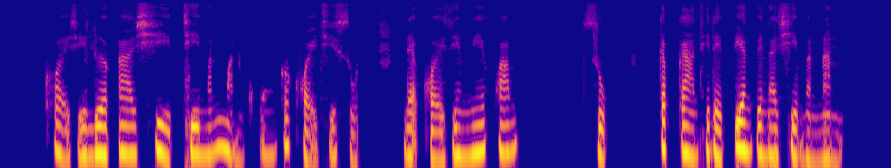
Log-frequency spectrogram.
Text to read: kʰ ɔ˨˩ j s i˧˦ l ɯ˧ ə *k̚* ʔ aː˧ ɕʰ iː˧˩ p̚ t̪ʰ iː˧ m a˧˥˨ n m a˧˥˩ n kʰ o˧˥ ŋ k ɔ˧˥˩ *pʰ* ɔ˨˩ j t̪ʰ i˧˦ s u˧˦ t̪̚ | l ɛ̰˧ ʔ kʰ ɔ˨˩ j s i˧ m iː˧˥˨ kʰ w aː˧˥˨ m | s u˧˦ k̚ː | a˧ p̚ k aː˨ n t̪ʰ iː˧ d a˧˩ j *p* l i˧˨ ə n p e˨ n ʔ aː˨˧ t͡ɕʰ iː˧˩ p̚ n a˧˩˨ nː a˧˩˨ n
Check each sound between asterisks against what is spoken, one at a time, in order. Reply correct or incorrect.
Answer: correct, incorrect, correct

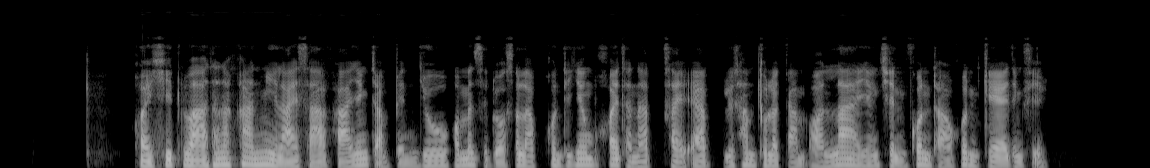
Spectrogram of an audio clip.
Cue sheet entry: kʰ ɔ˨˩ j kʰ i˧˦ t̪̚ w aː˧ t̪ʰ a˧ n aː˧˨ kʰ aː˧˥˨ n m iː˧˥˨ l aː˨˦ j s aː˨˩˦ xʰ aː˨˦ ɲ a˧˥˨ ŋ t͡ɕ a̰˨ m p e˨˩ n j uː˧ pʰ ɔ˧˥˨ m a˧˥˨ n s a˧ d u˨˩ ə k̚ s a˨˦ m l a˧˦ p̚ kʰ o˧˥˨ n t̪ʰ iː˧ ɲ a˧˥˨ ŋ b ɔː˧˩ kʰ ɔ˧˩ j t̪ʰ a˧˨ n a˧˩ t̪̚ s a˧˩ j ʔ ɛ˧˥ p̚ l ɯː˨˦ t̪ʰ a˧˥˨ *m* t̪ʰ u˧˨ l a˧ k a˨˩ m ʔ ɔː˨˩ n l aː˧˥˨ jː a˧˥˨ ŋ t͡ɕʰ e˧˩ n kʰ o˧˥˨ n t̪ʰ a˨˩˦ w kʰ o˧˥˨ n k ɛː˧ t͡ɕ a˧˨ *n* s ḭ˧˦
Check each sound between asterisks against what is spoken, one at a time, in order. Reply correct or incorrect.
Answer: correct, incorrect

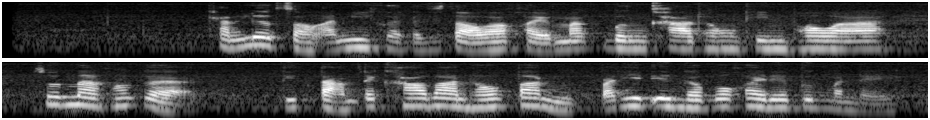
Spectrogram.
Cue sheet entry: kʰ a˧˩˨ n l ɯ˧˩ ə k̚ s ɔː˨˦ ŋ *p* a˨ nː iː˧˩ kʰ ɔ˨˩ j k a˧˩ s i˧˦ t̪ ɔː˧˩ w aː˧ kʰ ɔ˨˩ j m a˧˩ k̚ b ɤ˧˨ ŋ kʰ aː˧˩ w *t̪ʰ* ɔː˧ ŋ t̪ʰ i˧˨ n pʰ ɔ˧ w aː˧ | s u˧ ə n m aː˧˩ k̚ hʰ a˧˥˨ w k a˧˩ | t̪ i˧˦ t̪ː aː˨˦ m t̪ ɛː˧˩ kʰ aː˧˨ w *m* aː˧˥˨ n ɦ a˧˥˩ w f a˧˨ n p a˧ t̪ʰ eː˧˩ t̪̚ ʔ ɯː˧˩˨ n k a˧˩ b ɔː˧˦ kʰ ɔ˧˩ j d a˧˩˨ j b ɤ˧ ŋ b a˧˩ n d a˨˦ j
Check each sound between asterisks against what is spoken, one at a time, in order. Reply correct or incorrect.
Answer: incorrect, correct, incorrect

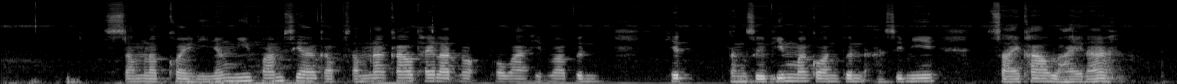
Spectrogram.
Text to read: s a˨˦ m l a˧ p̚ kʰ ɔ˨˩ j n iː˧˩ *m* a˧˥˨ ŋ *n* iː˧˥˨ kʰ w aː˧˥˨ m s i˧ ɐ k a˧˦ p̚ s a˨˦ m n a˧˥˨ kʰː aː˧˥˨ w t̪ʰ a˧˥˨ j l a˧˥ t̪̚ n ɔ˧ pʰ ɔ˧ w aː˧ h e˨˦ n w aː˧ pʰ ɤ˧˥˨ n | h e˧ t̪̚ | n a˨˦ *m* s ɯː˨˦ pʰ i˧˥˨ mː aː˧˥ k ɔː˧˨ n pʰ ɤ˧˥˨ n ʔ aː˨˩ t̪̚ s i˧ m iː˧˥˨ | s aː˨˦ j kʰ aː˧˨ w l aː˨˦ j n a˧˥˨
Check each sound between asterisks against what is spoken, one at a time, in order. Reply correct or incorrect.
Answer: incorrect, incorrect, incorrect

